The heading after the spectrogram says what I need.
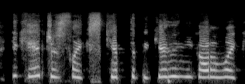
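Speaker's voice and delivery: high, scolding mock voice; high-pitched mock lecture.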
